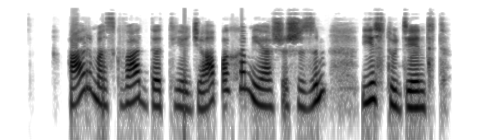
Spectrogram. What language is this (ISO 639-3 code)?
kbd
